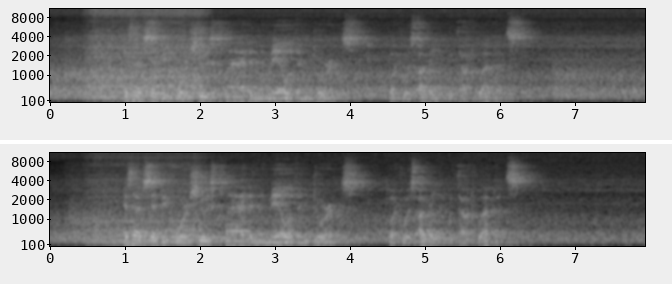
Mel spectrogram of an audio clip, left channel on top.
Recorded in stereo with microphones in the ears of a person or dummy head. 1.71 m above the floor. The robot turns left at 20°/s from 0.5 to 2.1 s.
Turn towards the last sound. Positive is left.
turn(degrees=-10)  # may be behind; listen again after turning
